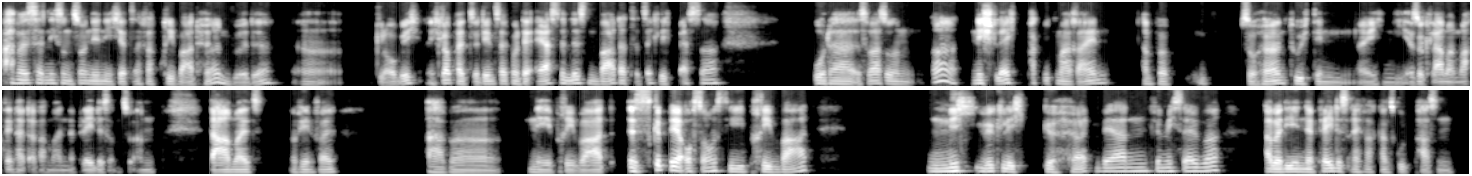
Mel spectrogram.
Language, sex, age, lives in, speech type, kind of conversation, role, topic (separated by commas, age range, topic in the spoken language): German, male, 25-29, Germany, conversation, podcast, guest, Wie bringst du unterschiedliche Musikgeschmäcker unter einen Hut?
